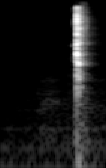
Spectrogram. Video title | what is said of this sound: IT'S So Difficult To Put This One Down : URBAN EDC CHIMARRA | it sounds solid. It sounds, like, doesn't sound weak, doesn't sound like vibraty. It sounds really strong and very, very solid.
